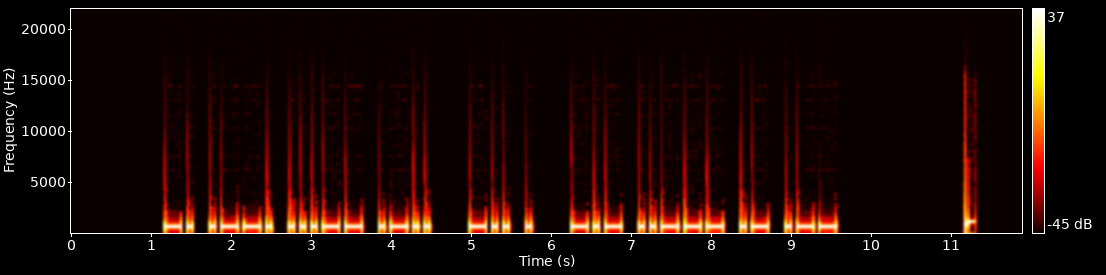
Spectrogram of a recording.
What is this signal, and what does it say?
Morse code, heard as a keyed tone, about 17 wpm, 700 Hz. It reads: NP3L DE K2AW
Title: USA Callsign DE Callsign - 4 Characters - 17wpm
